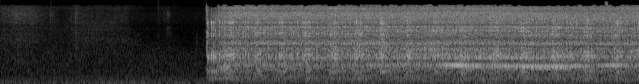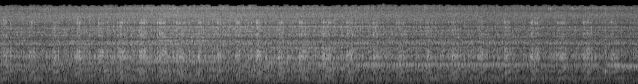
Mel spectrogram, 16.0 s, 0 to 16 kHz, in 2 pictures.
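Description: Kondia FV-1 milling machine's spindle drive switching on about two and a half seconds in and running, with a steady gear whine over a fast mechanical rattle. Near the end the whine starts to fall in pitch as the drive winds down.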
